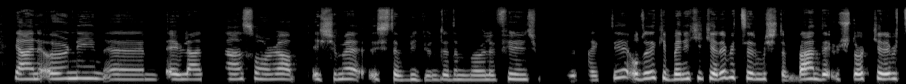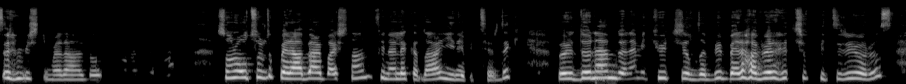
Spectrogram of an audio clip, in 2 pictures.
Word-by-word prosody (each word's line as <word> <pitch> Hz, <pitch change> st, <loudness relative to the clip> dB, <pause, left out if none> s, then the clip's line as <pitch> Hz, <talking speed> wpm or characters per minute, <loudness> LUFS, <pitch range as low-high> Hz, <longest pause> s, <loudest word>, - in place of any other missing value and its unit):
Yani, 245 Hz, -2 st, 0 dB
örneğin, 275 Hz, +1 st, 0 dB
eee, 230 Hz, 0 st, -5 dB, 0.2 s
evlendikten 240 Hz, +1 st, -3 dB
sonra 245 Hz, -2 st, -3 dB, 0.2 s
eşime, 240 Hz, +1 st, -2 dB
işte, 210 Hz, -2 st, -1 dB
bir 230 Hz, -, -3 dB
gün 210 Hz, +2 st, -9 dB
dedim, 220 Hz, -1 st, -4 dB
böyle, 215 Hz, 0 st, -3 dB
"Fringe 245 Hz, -2 st, 0 dB
mi 230 Hz, -, -2 dB, 0.4 s
izlesek?" 205 Hz, -, -9 dB
diye. 315 Hz, +1 st, -2 dB
O 250 Hz, 0 st, +2 dB
da -, -, +3 dB
dedi 300 Hz, -, +2 dB
ki 280 Hz, -6 st, -3 dB
ben 240 Hz, 0 st, +5 dB
2 265 Hz, +2 st, -2 dB
kere 275 Hz, +3 st, +4 dB
bitirmiştim, 270 Hz, -6 st, 0 dB
ben 250 Hz, 0 st, +4 dB
de 235 Hz, -, +5 dB
3-4 245 Hz, +1 st, +1 dB
kere 255 Hz, -1 st, +6 dB
bitirmiştim 270 Hz, -1 st, -1 dB
herhâlde 220 Hz, 0 st, -4 dB
o -, -, -3 dB
zamana 220 Hz, -, -5 dB
kadar. -, -, -75 dB, 1.0 s
Sonra 310 Hz, 0 st, +4 dB
oturduk 320 Hz, +2 st, -1 dB
beraber 265 Hz, 0 st, +6 dB
baştan 285 Hz, +7 st, -3 dB
finale 255 Hz, -3 st, +1 dB
kadar 235 Hz, 0 st, -2 dB
yine 240 Hz, -6 st, -2 dB
bitirdik. 300 Hz, -, -8 dB, 0.4 s
Böyle, 260 Hz, -1 st, +5 dB
dönem 300 Hz, +1 st, +5 dB
dönem 270 Hz, +2 st, 0 dB
2-3 285 Hz, +1 st, -4 dB
yılda 235 Hz, -3 st, 0 dB
bir 285 Hz, -2 st, -3 dB
beraber 280 Hz, +1 st, +6 dB
açıp 290 Hz, 0 st, -6 dB
bitiriyoruz. 270 Hz, -, -1 dB
255 Hz, 160 wpm, -22 LUFS, 235-285 Hz, 1.0 s, kere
